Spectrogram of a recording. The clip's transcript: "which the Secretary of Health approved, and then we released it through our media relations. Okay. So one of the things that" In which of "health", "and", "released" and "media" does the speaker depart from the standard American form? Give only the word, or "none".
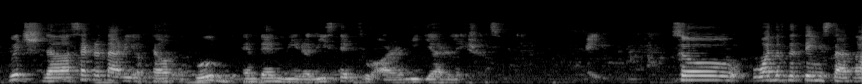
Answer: none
